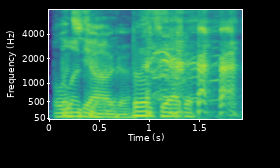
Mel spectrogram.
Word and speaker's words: Balenciaga: Am I saying that right? Balenciaga? – Balenciaga.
